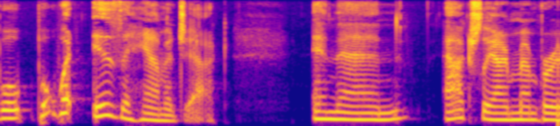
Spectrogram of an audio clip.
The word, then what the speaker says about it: Hammajack: I am noticing you're wearing a HammerJack t-shirt today.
